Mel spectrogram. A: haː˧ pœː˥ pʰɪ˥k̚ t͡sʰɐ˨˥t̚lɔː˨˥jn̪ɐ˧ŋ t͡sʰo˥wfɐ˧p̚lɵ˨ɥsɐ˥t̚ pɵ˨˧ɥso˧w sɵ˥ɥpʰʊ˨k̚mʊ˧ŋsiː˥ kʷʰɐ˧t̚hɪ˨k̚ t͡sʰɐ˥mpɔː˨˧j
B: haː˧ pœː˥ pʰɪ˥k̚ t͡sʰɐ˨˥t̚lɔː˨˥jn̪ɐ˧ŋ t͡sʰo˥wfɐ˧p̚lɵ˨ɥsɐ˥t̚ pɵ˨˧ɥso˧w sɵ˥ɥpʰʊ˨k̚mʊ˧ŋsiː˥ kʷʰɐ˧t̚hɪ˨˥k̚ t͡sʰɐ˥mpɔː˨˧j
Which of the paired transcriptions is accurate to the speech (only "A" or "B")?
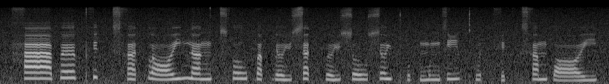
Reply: A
